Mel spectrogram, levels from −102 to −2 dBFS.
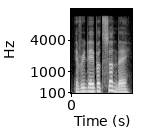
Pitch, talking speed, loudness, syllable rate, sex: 150 Hz, 195 wpm, -15 LUFS, 6.4 syllables/s, male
